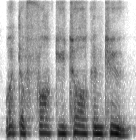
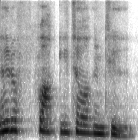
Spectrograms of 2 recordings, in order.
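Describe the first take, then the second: First: Angry customer. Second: High, heated mock retort; defiant comeback. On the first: Retold or imitated. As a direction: act out the pushy customer demanding service. Customer snapping at speaker. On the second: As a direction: throw the question back at him, higher. Speaker retorts to customer.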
